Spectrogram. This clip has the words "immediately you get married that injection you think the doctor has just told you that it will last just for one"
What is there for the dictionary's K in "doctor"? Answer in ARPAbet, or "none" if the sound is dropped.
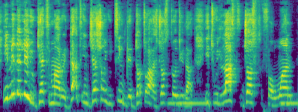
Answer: none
